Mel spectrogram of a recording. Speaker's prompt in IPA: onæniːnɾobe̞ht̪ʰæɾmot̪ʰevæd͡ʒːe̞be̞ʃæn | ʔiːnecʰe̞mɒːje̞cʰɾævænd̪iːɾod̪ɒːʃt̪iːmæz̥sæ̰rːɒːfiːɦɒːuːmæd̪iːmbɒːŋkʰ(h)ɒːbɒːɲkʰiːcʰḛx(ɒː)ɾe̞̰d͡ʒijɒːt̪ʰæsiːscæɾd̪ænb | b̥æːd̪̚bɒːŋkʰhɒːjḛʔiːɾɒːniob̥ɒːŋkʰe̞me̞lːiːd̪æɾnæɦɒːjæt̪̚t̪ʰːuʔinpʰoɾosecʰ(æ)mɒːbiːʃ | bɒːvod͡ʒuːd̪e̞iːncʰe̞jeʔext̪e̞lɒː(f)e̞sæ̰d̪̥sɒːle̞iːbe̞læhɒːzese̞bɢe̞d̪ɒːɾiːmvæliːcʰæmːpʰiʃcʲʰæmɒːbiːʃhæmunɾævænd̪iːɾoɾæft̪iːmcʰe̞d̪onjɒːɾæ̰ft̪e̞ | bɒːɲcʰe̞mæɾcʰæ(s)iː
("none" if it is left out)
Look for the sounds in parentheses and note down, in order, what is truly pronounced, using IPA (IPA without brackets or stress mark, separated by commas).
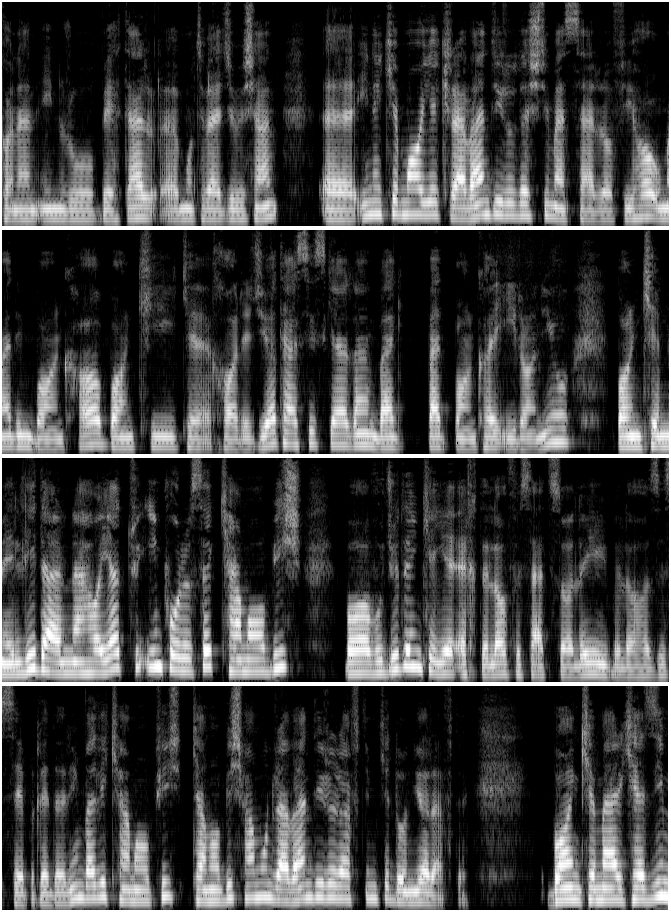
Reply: h, ɒː, æ, f, z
